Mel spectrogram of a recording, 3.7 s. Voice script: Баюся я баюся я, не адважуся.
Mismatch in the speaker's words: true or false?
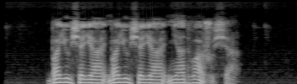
false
